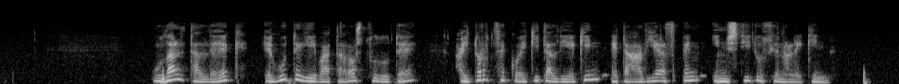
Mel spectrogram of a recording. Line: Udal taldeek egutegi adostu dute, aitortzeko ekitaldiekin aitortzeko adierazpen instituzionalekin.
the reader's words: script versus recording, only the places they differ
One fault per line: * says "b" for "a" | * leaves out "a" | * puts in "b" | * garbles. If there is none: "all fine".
* puts in "bat"
* says "eta" for "aitortzeko"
